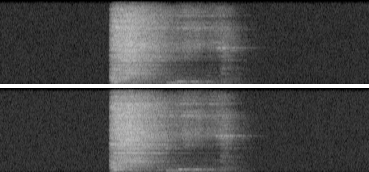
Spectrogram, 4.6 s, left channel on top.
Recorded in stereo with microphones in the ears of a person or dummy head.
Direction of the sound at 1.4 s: Centre (ahead or behind).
